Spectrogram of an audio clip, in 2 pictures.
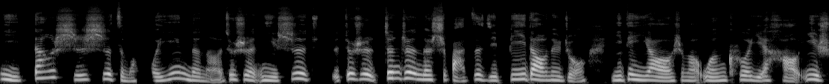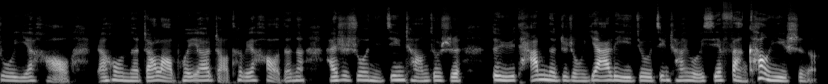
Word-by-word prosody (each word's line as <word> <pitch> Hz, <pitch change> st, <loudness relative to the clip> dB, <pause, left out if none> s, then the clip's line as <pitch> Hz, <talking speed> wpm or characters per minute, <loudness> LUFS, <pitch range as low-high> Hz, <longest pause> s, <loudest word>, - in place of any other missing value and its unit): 你 210 Hz, -7 st, +3 dB
当 295 Hz, +3 st, +1 dB
时 215 Hz, -7 st, -3 dB
是 245 Hz, +2 st, 0 dB
怎 205 Hz, -4 st, -6 dB
么 155 Hz, -, -9 dB
回 175 Hz, -1 st, -2 dB
应 255 Hz, +5 st, -1 dB
的 190 Hz, -, 0 dB
呢？ 165 Hz, -, -7 dB
就 225 Hz, -, -2 dB
是 210 Hz, -4 st, 0 dB
你 185 Hz, 0 st, 0 dB
是 255 Hz, +9 st, +1 dB
觉 225 Hz, -, -18 dB, 0.2 s
就 255 Hz, -, +4 dB
是 240 Hz, -5 st, +3 dB
真 285 Hz, 0 st, +4 dB
正 275 Hz, -4 st, +5 dB
地 220 Hz, -, +4 dB
是 220 Hz, 0 st, -5 dB
把 155 Hz, -6 st, -2 dB
自 225 Hz, +6 st, -1 dB
己 185 Hz, -1 st, -2 dB
逼 235 Hz, +1 st, +1 dB
到 215 Hz, -5 st, +7 dB
那 195 Hz, -2 st, -1 dB
种， 175 Hz, +3 st, -5 dB, 0.2 s
一 195 Hz, 0 st, 0 dB
定 225 Hz, -1 st, +3 dB
要 175 Hz, -5 st, +3 dB
什 180 Hz, -, -8 dB
么 170 Hz, -1 st, -3 dB
文 180 Hz, 0 st, +1 dB
科 210 Hz, -1 st, -1 dB
也 185 Hz, -1 st, -1 dB
好、 -, -, -2 dB
艺 225 Hz, -1 st, +1 dB
术 190 Hz, -2 st, -3 dB
也 165 Hz, +1 st, -3 dB
好， 180 Hz, -, -2 dB, 0.3 s
然 170 Hz, +1 st, -2 dB
后 195 Hz, -1 st, 0 dB
呢， 170 Hz, -1 st, -1 dB
找 170 Hz, +2 st, +1 dB
老 175 Hz, -6 st, +3 dB
婆 180 Hz, +3 st, -4 dB
也 -, -, -1 dB
要 190 Hz, +1 st, +1 dB
找 -, -, -6 dB
特 200 Hz, -, -7 dB
别 180 Hz, +1 st, -1 dB
好 185 Hz, -2 st, -2 dB
的 160 Hz, -, -7 dB
呢？ 185 Hz, +1 st, -3 dB, 0.2 s
还 180 Hz, -, +1 dB
是 200 Hz, +1 st, -2 dB
说 195 Hz, +1 st, -2 dB
你 170 Hz, -3 st, -3 dB
经 205 Hz, +5 st, 0 dB
常 170 Hz, -3 st, -4 dB
就 185 Hz, +1 st, -3 dB
是 170 Hz, -1 st, 0 dB, 0.3 s
对 205 Hz, -1 st, +4 dB
于 185 Hz, 0 st, +2 dB
他 205 Hz, +2 st, +2 dB
们 220 Hz, -, +3 dB
的 195 Hz, -3 st, +3 dB
这 185 Hz, +1 st, -4 dB
种 165 Hz, -2 st, -4 dB
压 195 Hz, -1 st, +5 dB
力， 180 Hz, -4 st, +2 dB
就 175 Hz, 0 st, -1 dB
经 195 Hz, +3 st, -4 dB
常 185 Hz, -1 st, -4 dB
有 170 Hz, -4 st, -1 dB
一 -, -, -2 dB
些 185 Hz, +3 st, -1 dB
反 175 Hz, -4 st, 0 dB
抗 285 Hz, -, +7 dB
意 170 Hz, -3 st, +2 dB
识 165 Hz, +1 st, -6 dB
呢？ 165 Hz, -, -10 dB
190 Hz, 300 characters per minute, -23 LUFS, 175-215 Hz, 0.3 s, 到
